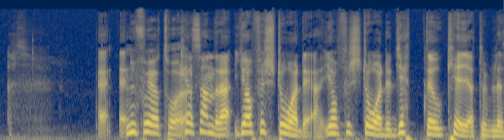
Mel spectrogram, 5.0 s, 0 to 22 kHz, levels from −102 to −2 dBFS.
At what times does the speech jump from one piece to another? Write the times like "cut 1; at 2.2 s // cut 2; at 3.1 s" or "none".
cut 1; at 4.0 s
